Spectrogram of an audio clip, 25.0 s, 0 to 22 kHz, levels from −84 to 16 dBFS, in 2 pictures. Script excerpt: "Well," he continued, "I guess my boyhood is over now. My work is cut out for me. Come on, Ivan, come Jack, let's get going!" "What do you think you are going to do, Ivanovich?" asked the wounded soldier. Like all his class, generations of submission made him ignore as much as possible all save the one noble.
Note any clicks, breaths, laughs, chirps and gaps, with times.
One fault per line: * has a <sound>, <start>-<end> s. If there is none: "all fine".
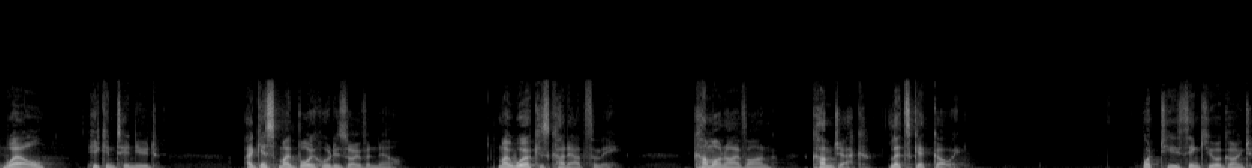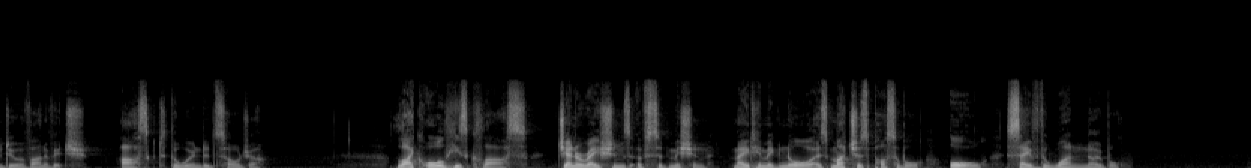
all fine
